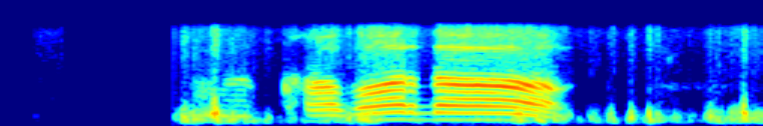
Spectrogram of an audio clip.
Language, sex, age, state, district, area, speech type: Santali, male, 18-30, Jharkhand, Pakur, rural, conversation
